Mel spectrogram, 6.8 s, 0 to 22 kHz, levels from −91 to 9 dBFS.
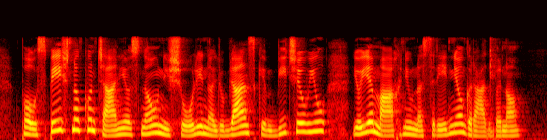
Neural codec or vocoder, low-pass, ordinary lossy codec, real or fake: none; 7.2 kHz; none; real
